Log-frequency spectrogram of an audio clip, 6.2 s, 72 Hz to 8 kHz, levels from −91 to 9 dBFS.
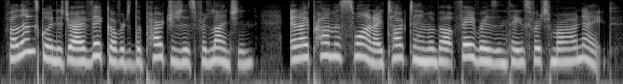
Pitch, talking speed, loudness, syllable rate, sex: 275 Hz, 250 wpm, -17 LUFS, 6.7 syllables/s, female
